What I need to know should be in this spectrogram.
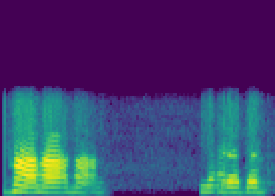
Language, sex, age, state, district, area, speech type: Gujarati, female, 30-45, Gujarat, Kheda, rural, conversation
